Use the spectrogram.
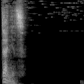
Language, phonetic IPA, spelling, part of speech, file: Russian, [ˈtanʲɪt͡s], танец, noun, Ru-танец.ogg
- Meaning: dance (movements to music)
